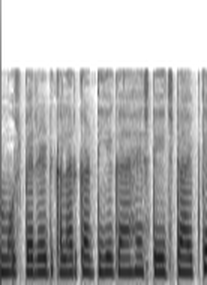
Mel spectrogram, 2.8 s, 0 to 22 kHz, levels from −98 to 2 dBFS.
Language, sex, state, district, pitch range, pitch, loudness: Hindi, female, Haryana, Charkhi Dadri, 195-205 Hz, 200 Hz, -17 LUFS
